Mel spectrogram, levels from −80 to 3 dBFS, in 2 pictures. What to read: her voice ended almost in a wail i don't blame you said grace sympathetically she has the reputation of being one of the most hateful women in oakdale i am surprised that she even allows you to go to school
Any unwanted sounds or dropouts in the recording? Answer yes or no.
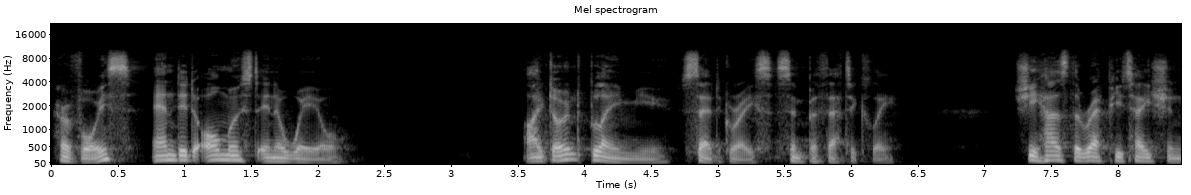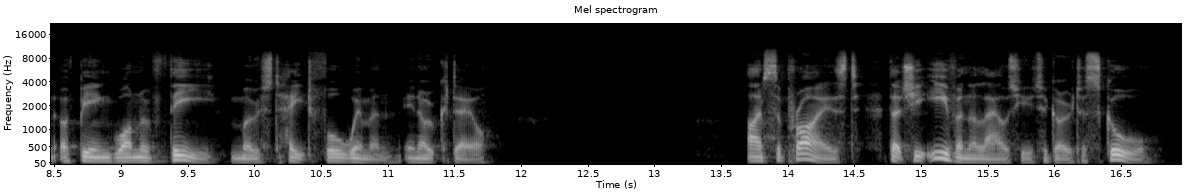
no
